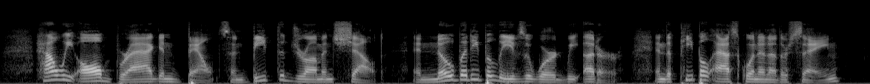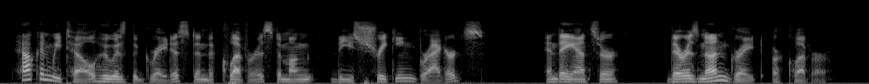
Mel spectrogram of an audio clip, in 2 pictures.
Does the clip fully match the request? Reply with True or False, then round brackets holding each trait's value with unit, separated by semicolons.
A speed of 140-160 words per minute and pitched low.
False (175 wpm; 125 Hz)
